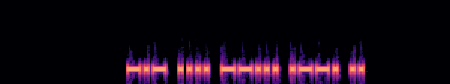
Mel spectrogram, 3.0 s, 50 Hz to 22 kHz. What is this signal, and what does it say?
Morse code, heard as a keyed tone, about 42 wpm, 700 Hz. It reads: KH7PI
